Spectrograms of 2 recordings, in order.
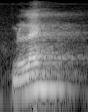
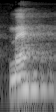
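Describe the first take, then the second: First: The word is said in full, two syllables. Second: The word is said fast, reduced to one syllable. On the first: "물레가 약해서" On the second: "빨리빨리 발음하면"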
